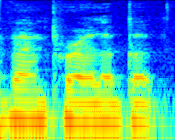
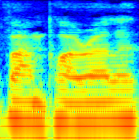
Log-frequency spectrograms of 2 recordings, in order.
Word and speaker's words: Vampirella: So I'm trying to collect all the old Warren era Vampirella, or Vampirella, depending on how you want to pronounce it.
